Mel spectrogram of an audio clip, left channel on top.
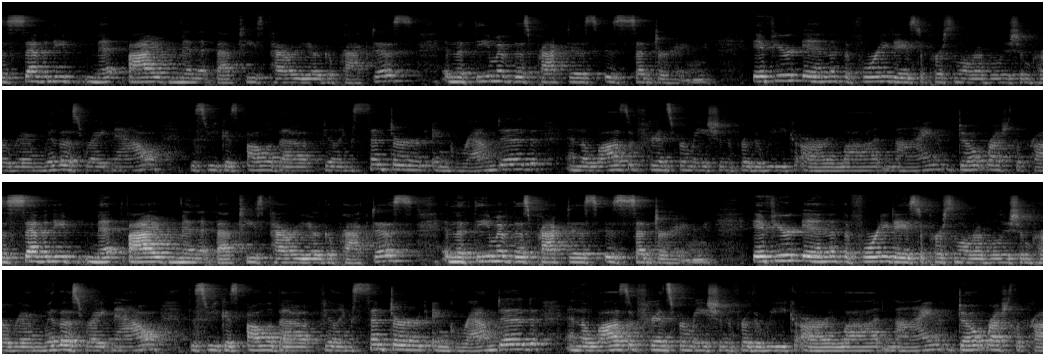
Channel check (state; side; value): quieter; left; 8.0 dB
